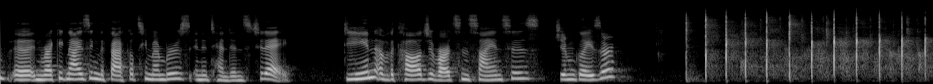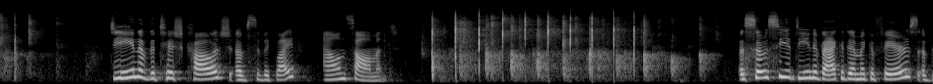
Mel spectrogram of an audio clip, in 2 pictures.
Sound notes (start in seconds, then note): 6.9 audience applauding; 13.6 audience applauding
